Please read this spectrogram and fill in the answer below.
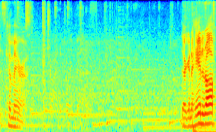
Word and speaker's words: Kamara: that man right there Alvin Kamara or Kamara however you want to pronounce it I think it's Khmer Alvin Kamara they're gonna hand it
